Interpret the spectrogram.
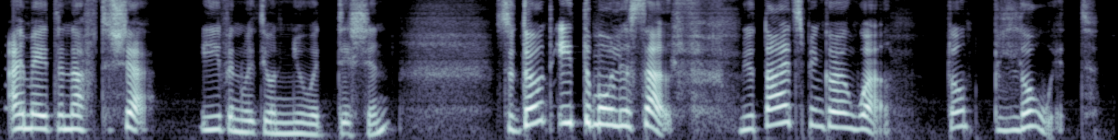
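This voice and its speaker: A woman's voice: sits high, a little slow, no room sound, clean studio sound. A woman playing Santa's centuries-old wife, a practical, exasperated but caring inventor, matter-of-fact and bossy in an audiobook.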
